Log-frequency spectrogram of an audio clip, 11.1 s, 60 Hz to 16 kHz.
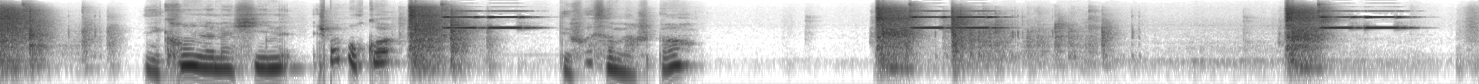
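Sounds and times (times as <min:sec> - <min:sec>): airsoft pistol shots popping: 0:00.0 - 0:00.4, 0:03.1 - 0:03.5, 0:06.6 - 0:06.9, 0:09.6 - 0:10.0
high electronic beep: 0:03.3 - 0:04.2, 0:06.8 - 0:07.6, 0:09.9 - 0:10.7.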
